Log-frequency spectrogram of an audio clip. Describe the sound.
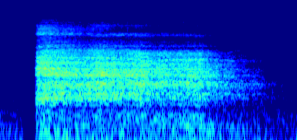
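A long, deep breath drawn in to expand the belly, demonstrated for belly breathing: one steady, airy inhale that starts abruptly after a brief pause and slowly fades.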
